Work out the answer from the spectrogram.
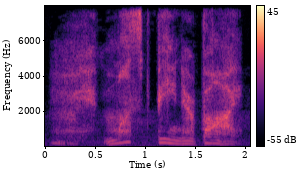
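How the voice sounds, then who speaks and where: An actress playing a proud, fierce and resolute warrior princess in a cinematic video game. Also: female voice, lowish voice, takes it slowly, a little hiss or hum. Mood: determined.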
